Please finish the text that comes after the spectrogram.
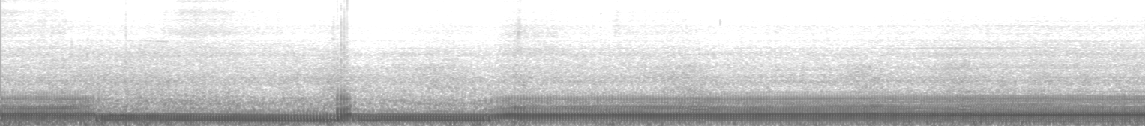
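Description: A motorcycle being ridden on a UK road gives a steady, close engine drone for the whole stretch, with a brief clatter partway through and no talking.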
